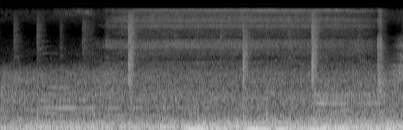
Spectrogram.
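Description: A low rumble that grows louder about two seconds in, with faint music underneath and a few light clicks.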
